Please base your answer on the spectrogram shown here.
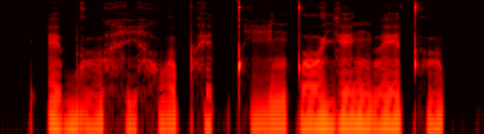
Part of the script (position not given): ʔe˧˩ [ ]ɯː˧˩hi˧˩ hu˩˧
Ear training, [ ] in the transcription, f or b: b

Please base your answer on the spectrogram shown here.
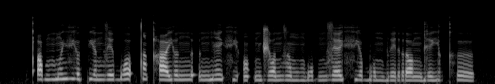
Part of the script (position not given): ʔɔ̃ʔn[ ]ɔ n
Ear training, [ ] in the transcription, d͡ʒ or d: d͡ʒ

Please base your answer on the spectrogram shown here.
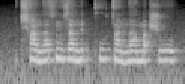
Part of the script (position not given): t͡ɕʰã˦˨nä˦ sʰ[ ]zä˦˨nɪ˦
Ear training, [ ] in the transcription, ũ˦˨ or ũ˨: ũ˦˨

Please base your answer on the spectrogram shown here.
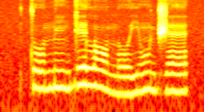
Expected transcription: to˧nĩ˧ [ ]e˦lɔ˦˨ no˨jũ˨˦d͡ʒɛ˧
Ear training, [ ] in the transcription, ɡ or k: ɡ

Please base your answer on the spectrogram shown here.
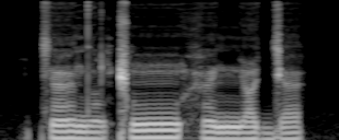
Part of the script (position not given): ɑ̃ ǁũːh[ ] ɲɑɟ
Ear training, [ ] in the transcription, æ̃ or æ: æ̃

